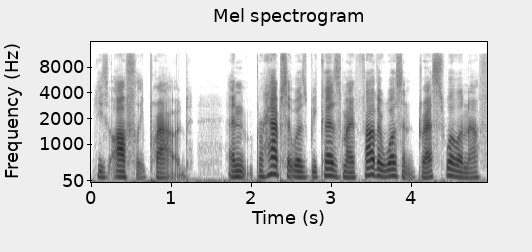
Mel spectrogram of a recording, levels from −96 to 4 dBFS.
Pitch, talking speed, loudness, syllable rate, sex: 150 Hz, 170 wpm, -21 LUFS, 5.0 syllables/s, female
